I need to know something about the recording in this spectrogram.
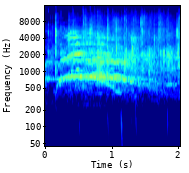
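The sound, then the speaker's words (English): A steady round of applause for Canada, announced as third place in a competition, dense overlapping claps at even loudness throughout, with a rising and falling cheer or whoop carried over the top of the clapping. “Normally you would get a bronze medal, but we don't have any bronze medals, so all you have is a round of applause.”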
